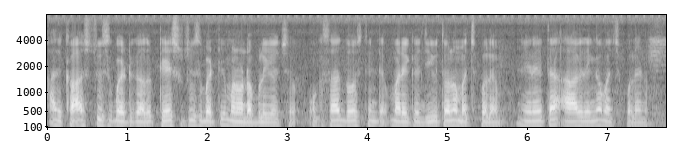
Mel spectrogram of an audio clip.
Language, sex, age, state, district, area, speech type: Telugu, male, 45-60, Andhra Pradesh, Vizianagaram, rural, spontaneous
